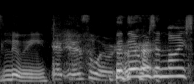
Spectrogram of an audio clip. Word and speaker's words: Louis: 18 King Louie's at there's a bit of a confusion over whether we pronounce it Louis or Luis Sojo actually clear that up for you okay it is Louis but there was a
